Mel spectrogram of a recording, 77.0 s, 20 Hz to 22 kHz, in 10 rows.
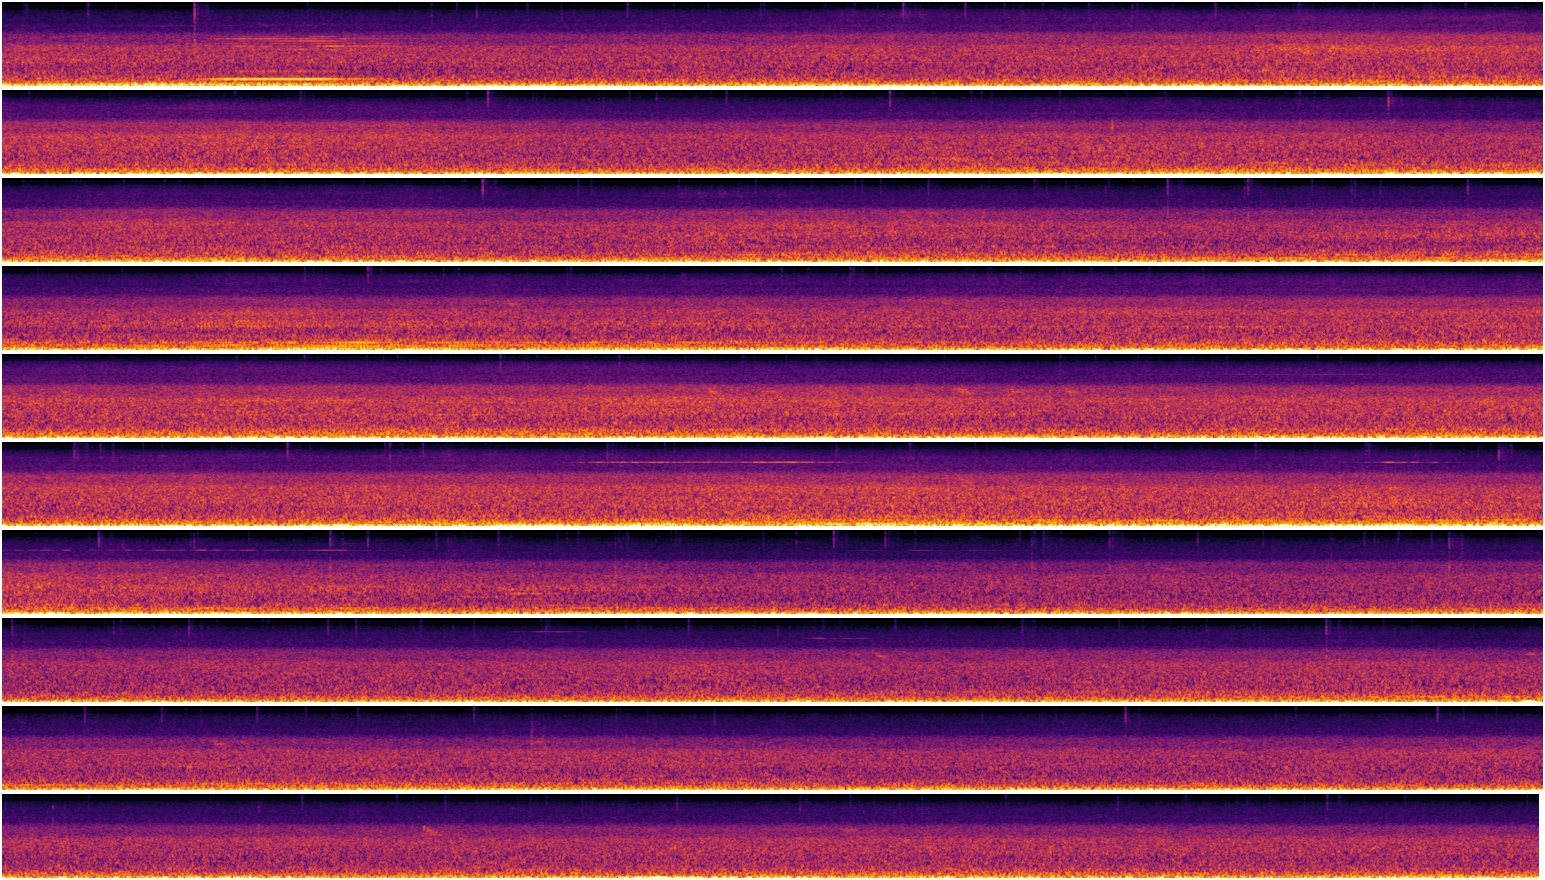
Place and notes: Yilan City, Taiwan - Place the morning
Place the morning, Rainy Day, Traffic Sound, Birdcall, Binaural recordings, Zoom H4n+ Soundman OKM II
